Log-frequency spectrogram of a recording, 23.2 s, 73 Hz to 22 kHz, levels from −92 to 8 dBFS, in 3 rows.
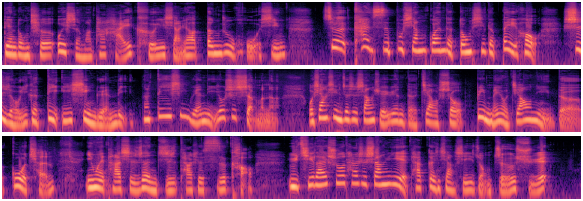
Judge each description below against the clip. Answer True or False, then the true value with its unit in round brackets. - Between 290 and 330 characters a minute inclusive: False (240 characters per minute)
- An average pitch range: False (7.0 semitones)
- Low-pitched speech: False (205 Hz)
